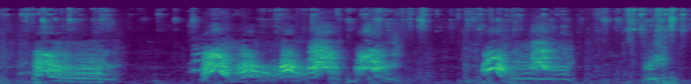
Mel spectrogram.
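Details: A young Border Collie mix, Angel, six months old and in foster with Wisconsin Border Collie Rescue, roughhousing with the dog Cisco: gruff growling barks in quick bunches, split by brief quiet gaps.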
